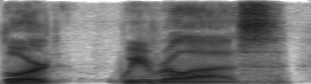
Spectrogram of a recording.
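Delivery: slow, earnest prayer with long pauses; closing prayer. Acted. Pastor praying over the congregation, slow and earnest. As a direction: pray it slowly and earnestly over the people.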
